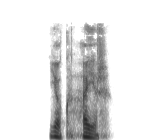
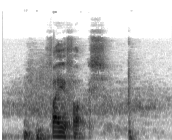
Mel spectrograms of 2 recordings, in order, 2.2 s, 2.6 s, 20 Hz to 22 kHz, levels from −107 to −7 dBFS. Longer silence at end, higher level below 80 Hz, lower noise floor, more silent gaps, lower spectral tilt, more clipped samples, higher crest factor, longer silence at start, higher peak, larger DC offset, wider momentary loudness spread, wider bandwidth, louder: first, 0.55 s vs 0.35 s; second, -60 dBFS vs -44 dBFS; first, under -90 dBFS vs -45 dBFS; neither; about the same, -6 dB/octave vs -5.5 dB/octave; neither; about the same, 24 dB vs 22 dB; first, 0.75 s vs 0.25 s; second, -10 dBFS vs 0 dBFS; neither; second, 16 LU vs 20 LU; first, 11 kHz vs 9.4 kHz; second, -30 LUFS vs -20 LUFS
